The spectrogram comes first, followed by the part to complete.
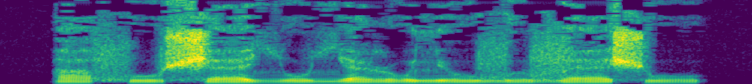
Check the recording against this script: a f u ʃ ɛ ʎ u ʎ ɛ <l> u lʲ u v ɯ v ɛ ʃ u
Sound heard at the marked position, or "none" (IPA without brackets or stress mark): ɭ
